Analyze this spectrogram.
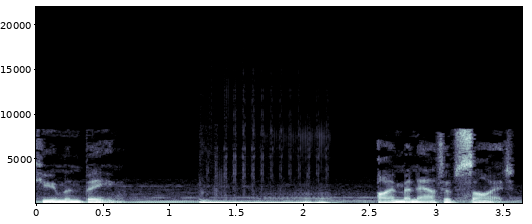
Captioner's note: electrical noise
